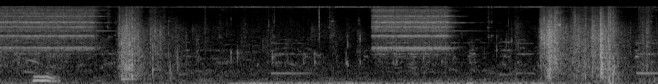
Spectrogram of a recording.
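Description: Electric doorbell ringing twice: a long ring lasting about a second at the start, then a shorter ring about four seconds in. A couple of dull thumps fall between and after the rings.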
